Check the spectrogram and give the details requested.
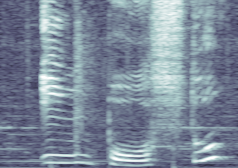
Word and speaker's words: imposto: Com o in, ele vai aparecer como im ou in. Por exemplo, imposto, imposto e indígena, in. Vocês já devem ter percebido que para fazer esse em e esse in, eu sorri para fazer esse som.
